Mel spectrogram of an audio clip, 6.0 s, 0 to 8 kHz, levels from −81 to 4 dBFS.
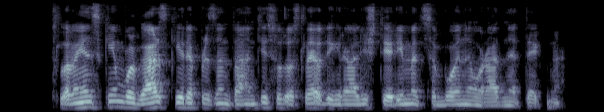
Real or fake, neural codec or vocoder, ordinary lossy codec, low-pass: real; none; none; 7.2 kHz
